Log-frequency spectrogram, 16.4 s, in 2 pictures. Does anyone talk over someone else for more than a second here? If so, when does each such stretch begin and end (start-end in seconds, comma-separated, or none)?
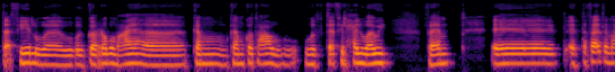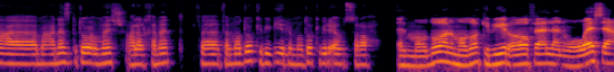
none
